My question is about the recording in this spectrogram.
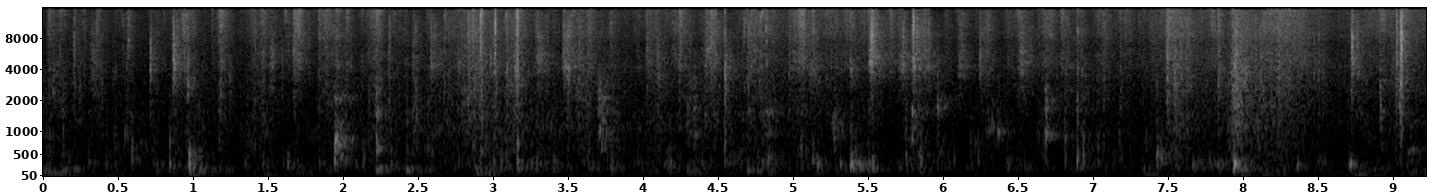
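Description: Puppies playing together: irregular clicks, taps and scrabbling of small paws and claws, with a few brief dog whimpers and growls.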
